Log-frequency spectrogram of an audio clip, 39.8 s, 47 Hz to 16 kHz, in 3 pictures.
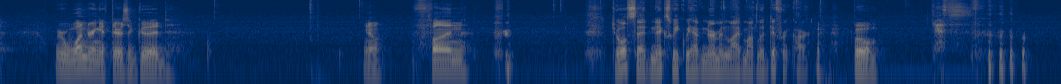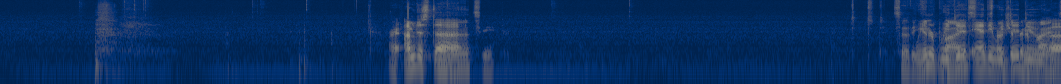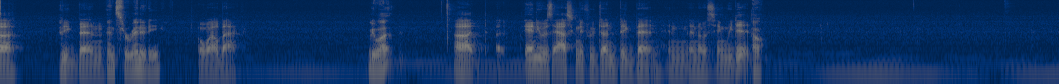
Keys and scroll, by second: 2.5 p, 5.2 e, 16.4 space, 17.7 space.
